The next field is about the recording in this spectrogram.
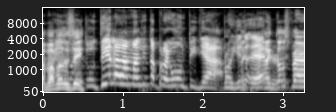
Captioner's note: speaking In Foreign Language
